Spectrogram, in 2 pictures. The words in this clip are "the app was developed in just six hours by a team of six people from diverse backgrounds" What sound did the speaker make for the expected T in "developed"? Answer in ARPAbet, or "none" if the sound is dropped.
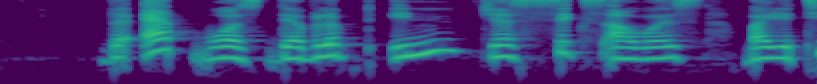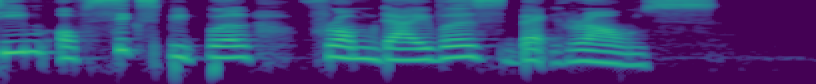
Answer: T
